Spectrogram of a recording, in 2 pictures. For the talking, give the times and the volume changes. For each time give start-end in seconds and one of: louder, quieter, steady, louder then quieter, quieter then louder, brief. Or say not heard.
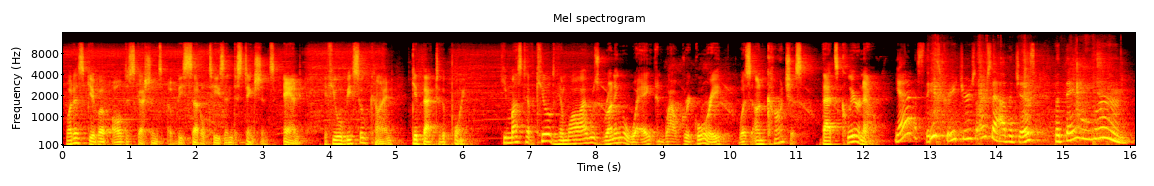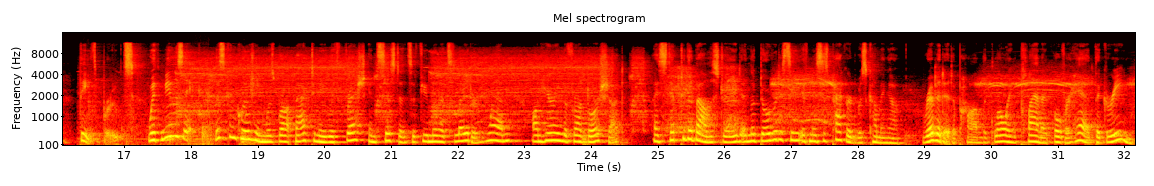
0.1-32.1 steady.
